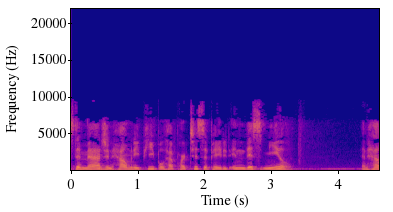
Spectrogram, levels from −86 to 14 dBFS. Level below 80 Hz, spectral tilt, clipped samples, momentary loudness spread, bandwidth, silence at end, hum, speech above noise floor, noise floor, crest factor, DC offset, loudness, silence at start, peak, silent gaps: -58 dBFS; -4 dB/octave; under 0.1%; 6 LU; 10 kHz; 0 s; none; 25 dB; -50 dBFS; 16 dB; under 0.1%; -26 LUFS; 0 s; -10 dBFS; none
